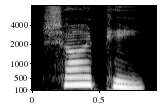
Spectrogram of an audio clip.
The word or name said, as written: ಶಾಟಿ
